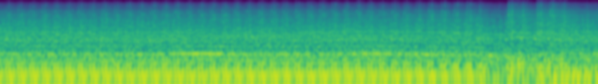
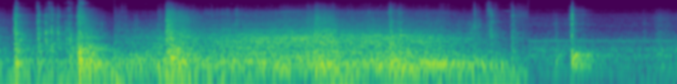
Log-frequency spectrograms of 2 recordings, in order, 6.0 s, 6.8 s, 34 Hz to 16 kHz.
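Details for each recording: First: John Deere 530 old two-cylinder tractor idling in winter, not run since hay-wagon use after a no-start with a shot battery; slow, heavy, even popping near three a second: healthy normal idle. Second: John Deere 530 two-cylinder tractor, not run for a while, cold winter weather, battery known shot: uneven cranking with scattered firing pops, brief stall, then catches and runs roughly with a little throttle; hard starting.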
